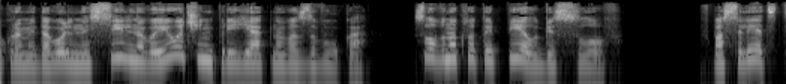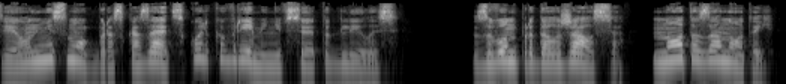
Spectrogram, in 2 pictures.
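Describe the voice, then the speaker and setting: A woman reading an audiobook aloud in a steady, expressive storytelling manner. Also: medium pitch, no echo, studio quality. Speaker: audiobook narrator. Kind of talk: scripted narration.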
